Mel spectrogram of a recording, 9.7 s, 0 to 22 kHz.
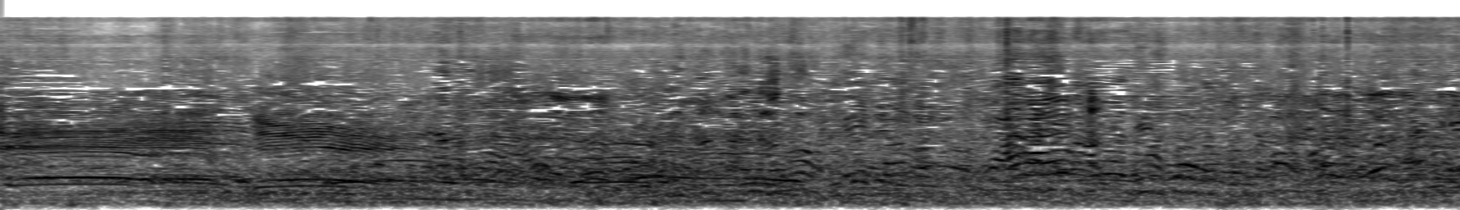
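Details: Small Sahiwal bull and heifer calves for sale at a Tangail cattle market, 7 July 2025; long, wavering moos overlap in the first half, then fade under busy market chatter and people haggling over prices.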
